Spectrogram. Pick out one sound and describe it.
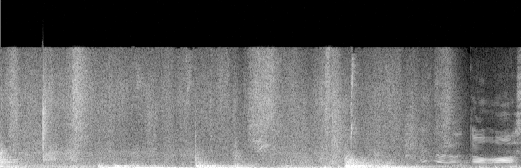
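A girl slides down a metal tube slide with a rumbling rush.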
